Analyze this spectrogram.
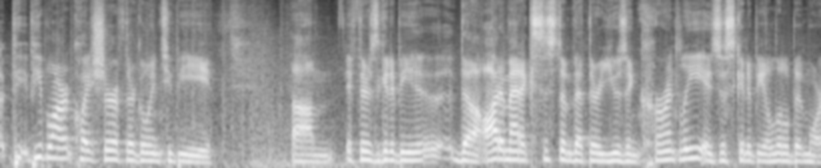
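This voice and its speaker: Over gameplay footage, a man from Denver, Colorado, who hosts a gaming channel talks casually to his viewers from home, his voice fading and his speech peppered with ums and false starts. It's a slightly high voice, with a bit of background noise.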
